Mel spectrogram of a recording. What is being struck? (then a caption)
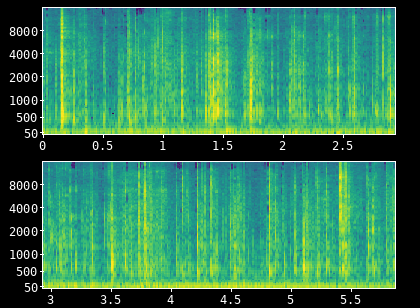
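Plastic computer keyboard keycaps. Fingertips type and tap on the round plastic keycaps of a plastic computer keyboard held upright, making a quick, uneven run of short, bright clicks and clacks. Each tap stops at once with no ring, over a faint low steady hum.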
